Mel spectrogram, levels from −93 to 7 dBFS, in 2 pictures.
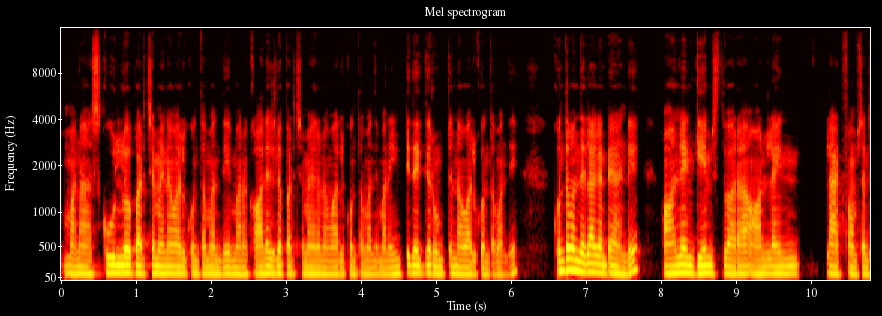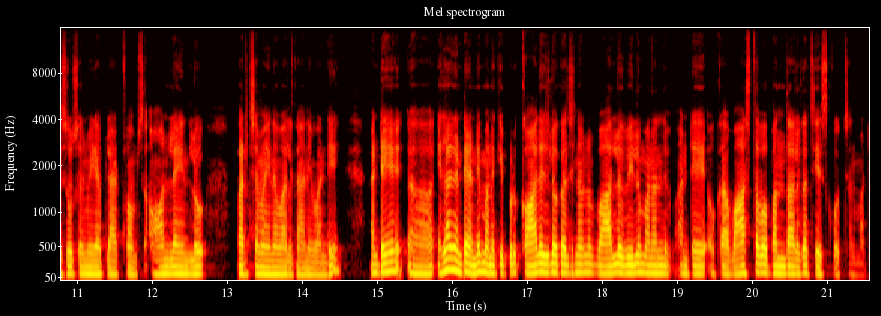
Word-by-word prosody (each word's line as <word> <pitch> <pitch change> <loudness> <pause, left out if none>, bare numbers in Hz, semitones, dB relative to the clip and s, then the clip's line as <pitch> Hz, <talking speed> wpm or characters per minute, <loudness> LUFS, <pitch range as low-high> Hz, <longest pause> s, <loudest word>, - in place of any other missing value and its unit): మన 105 0 0 0.2
స్కూల్‌లో 115 +1 +4
పరిచయమైన 110 0 +1
వాళ్ళు 105 -1 0
కొంతమంది, 100 0 -1
మన 100 0 -1
కాలేజ్‌లో 105 +1 +1
పరిచయమైనన 100 -1 -2
వాళ్ళు 95 0 -3
కొంతమంది, 95 0 -4
మన 95 - -4
ఇంటి 105 +2 -2
దగ్గర 110 +1 +1
ఉంటున్నవాళ్ళు 100 -1 -1
కొంతమంది, 95 +2 -6 0.6
కొంతమంది 145 0 +7
ఎలాగంటే 120 -3 +3
అండి 100 +7 +1 0.5
ఆన్‍లైన్ 115 +1 +4
గేమ్స్ 110 -2 +3
ద్వారా, 105 -1 +1 0.2
ఆన్‍లైన్ 105 +1 0 0.5
ప్లాట్‍ఫామ్స్ 105 -2 -2
అంటే 100 -1 -5
సోషల్ 100 -1 -2
మీడియా 100 -1 +1
ప్లాట్‍ఫామ్స్ 95 -1 -5 0.2
ఆన్‍లైన్‌లో 105 0 +1 0.5
పరిచయమైన 100 -1 0
వాళ్ళు 95 -1 -2
కానివ్వండి, 90 +3 -3 0.5
అంటే 120 +1 +2 0.4
ఆహ్, 105 -1 -1
ఎలాగంటే 155 -2 +4
అండి 120 +4 +3
మనకిప్పుడు 120 +2 -1
కాలేజ్‌లో 125 +3 +4
కలిసినవాళ్ళు 120 +1 0
వాళ్ళు 110 +3 +3
వీళ్ళు 115 +2 +3
మనల్ని 110 -1 0 0.2
అంటే 105 0 -2 0.2
ఒక 105 - -17 0.2
వాస్తవ 115 +3 0 0.2
బంధాలుగా 110 +1 +1
చేసుకోవచ్చన్నమాట. 90 -4 -8
105 Hz, 130 wpm, -23 LUFS, 100-115 Hz, 0.6 s, కొంతమంది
